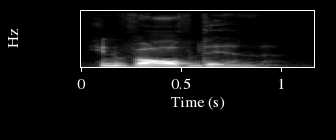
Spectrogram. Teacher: Link the D sound with the next word in, din.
